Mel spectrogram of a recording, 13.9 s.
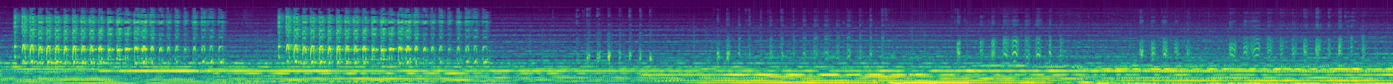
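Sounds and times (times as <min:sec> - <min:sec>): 
dolphin burst-pulse clicks: 0:00.2 - 0:13.8.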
